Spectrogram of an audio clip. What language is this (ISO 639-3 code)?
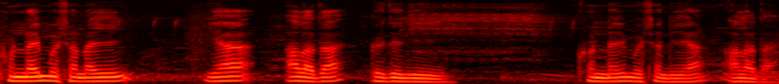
brx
